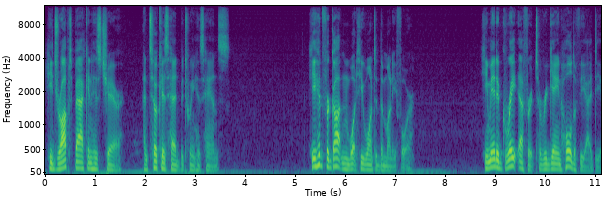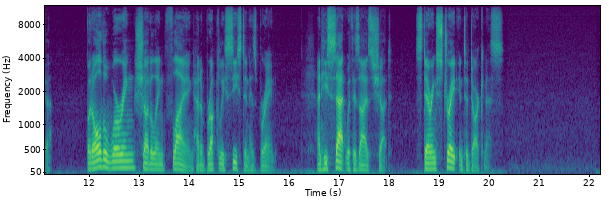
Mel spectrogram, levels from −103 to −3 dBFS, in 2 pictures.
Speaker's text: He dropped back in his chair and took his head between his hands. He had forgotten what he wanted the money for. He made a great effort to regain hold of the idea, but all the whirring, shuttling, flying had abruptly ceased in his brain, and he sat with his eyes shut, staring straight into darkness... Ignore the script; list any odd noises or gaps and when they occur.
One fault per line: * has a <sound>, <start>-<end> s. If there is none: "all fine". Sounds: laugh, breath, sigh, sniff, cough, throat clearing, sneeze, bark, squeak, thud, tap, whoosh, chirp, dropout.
all fine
